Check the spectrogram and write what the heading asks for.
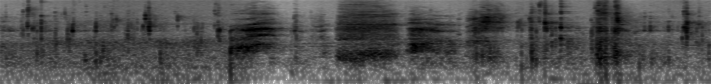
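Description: Close-miked eating sounds: chewing, sucking and wet lip-smacking on soft, gelatinous braised beef trotter, with chopsticks clicking against a porcelain bowl. There is a loud slurp about three and a half seconds in.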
